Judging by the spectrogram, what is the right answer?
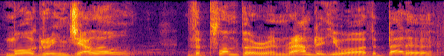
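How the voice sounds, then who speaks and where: Slow, high-voiced solemn cult leader. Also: male voice, animated, darkish tone, soft background music. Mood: coaxing. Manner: solemn, ceremonial pronouncements. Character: solemn male cult leader preparing human sacrifices. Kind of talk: sci-fi comedy audio drama acting.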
